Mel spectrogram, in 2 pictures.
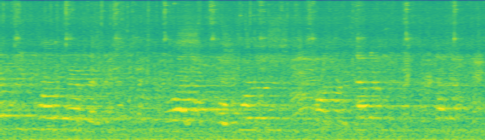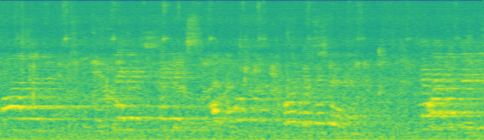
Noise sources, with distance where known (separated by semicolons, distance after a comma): amplified speech, far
